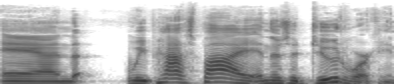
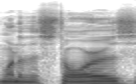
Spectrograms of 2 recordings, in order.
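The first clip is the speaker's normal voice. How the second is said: ordinary delivery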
